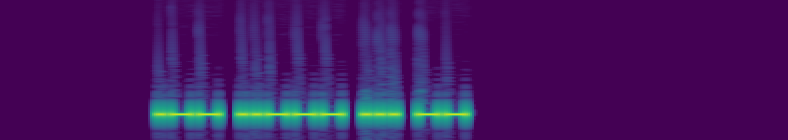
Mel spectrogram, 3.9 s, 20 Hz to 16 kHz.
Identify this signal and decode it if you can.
Morse code, heard as a keyed tone, about 36 wpm, 700 Hz. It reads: W2SM
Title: USA Call Signs - 4 Characters - Repeated 3x - 35wpm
